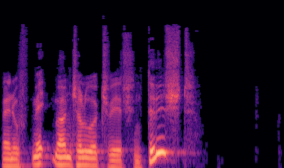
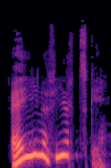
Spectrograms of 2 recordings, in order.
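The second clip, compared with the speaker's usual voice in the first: shocked disbelief; 14 semitones higher than usual. Real, not acted. Shocked at suicide figure.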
